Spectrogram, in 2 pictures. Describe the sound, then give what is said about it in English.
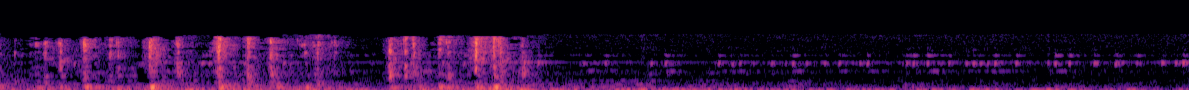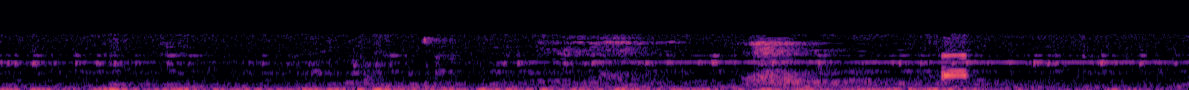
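Rapid clicking keystrokes on a computer keyboard as a name is typed, dense and brisk over the first couple of seconds, then a much quieter stretch with only faint scattered noise; the whole recording is low in level. “And then in the orange box, type out your name.”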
